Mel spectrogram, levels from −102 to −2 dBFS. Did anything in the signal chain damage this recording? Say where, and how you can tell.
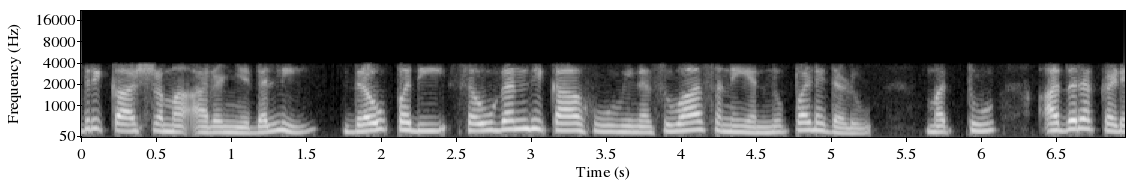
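No, nothing damaged this audio.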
